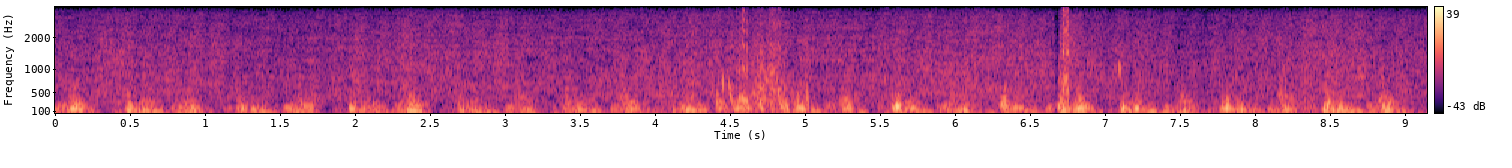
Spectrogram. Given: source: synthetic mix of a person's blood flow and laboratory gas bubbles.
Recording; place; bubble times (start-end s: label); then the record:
Doppler ultrasound of blood flow; precordium
4.38-5.05 s: bubbles
6.65-6.80 s: bubbles
7.08-7.13 s: bubbles
From the record:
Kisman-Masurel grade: 221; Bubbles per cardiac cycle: several, 3 to 8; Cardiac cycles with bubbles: 10 to 50%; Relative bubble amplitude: barely perceptible (0.100 to 0.250); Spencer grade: 2 (many but less than half of the cardiac periods contain bubble signals, singularly or in groups); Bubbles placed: anywhere in the cardiac cycle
